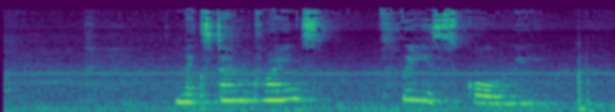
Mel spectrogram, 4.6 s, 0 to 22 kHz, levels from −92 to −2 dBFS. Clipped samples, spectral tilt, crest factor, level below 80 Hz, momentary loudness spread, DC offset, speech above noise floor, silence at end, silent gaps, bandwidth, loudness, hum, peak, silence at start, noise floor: under 0.1%; -4 dB/octave; 18 dB; -48 dBFS; 24 LU; under 0.1%; 21 dB; 0 s; none; 17 kHz; -24 LUFS; none; -8 dBFS; 0.05 s; -45 dBFS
